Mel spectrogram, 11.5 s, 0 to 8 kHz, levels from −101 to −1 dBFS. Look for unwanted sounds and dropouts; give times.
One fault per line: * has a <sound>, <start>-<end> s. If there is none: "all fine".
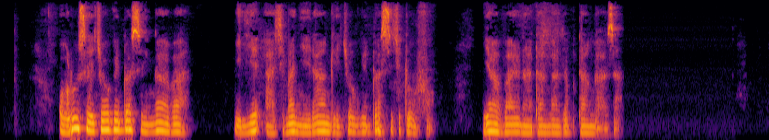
all fine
